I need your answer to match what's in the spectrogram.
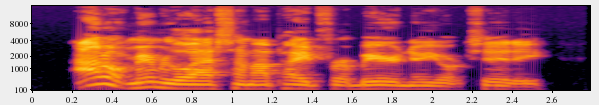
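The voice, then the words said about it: Thick Southern US accent. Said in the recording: “my accent actually is thicker ... my accent's a little bit thicker than yours ... stereotypes, not just of the South”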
